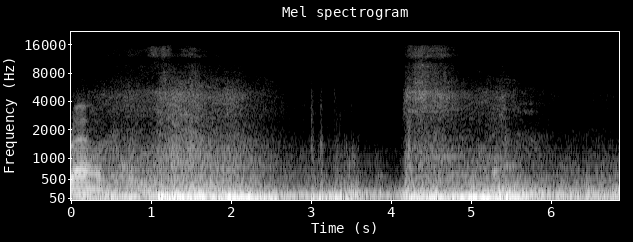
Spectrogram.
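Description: A spaceship's engines roar and whoosh.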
